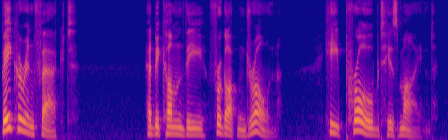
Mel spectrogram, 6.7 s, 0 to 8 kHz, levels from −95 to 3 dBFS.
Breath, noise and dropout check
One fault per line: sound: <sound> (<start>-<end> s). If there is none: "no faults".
no faults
